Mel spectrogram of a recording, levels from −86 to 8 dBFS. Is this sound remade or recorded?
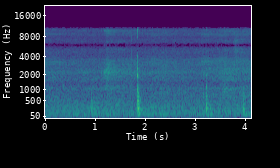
recorded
